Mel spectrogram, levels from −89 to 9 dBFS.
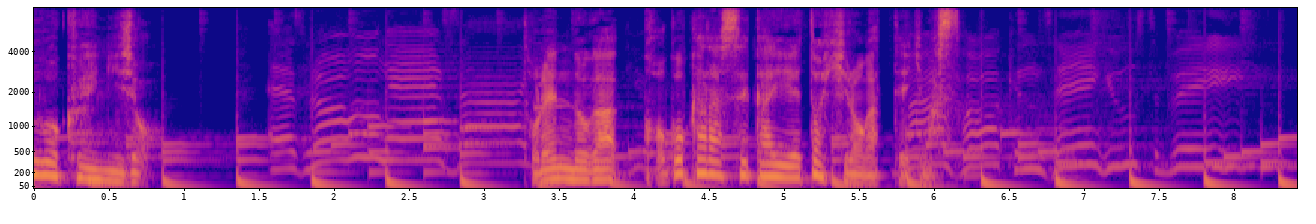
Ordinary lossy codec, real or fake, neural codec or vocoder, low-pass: none; real; none; none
